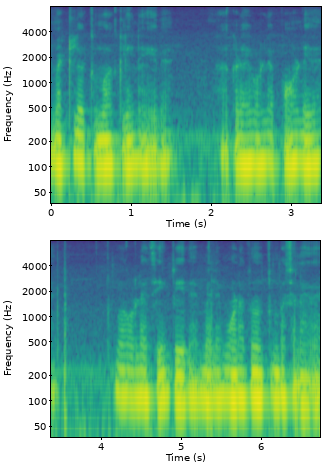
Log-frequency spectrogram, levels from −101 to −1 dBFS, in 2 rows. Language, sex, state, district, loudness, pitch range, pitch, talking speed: Kannada, male, Karnataka, Shimoga, -15 LUFS, 105-115 Hz, 110 Hz, 90 wpm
